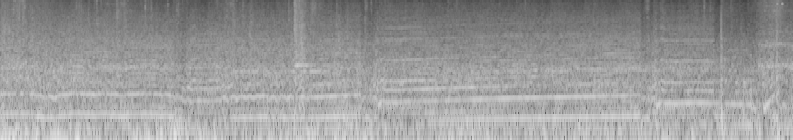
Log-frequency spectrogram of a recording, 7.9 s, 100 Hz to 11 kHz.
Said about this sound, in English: Of course, the Lamborghini V12,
